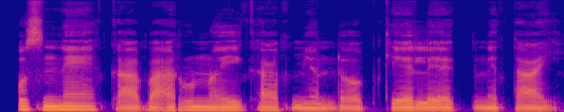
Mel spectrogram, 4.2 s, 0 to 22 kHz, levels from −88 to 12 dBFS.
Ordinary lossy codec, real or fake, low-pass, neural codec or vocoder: none; fake; none; vocoder, 44.1 kHz, 128 mel bands, Pupu-Vocoder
